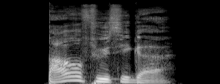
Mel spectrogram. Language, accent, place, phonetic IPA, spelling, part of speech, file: German, Germany, Berlin, [ˈbaːɐ̯ˌfyːsɪɡɐ], barfüßiger, adjective, De-barfüßiger.ogg
- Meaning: inflection of barfüßig: 1. strong/mixed nominative masculine singular 2. strong genitive/dative feminine singular 3. strong genitive plural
